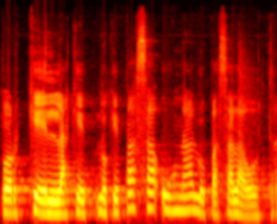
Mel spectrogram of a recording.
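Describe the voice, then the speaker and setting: A woman's dark, mellow voice at medium pitch, fairly slow in pace, with ordinary pitch variation. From Africa. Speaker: activist, founder of migrant women's association. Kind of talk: panel talk.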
